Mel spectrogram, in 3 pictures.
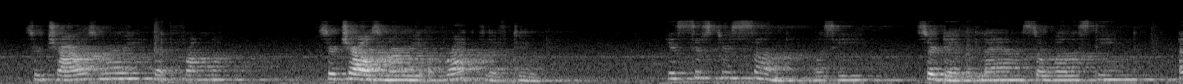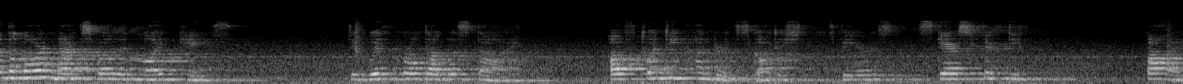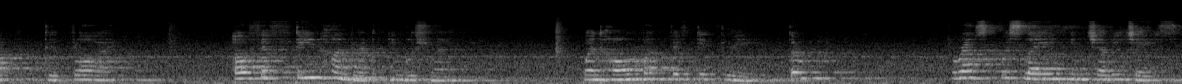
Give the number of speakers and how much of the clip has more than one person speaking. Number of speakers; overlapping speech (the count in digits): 1, no overlap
